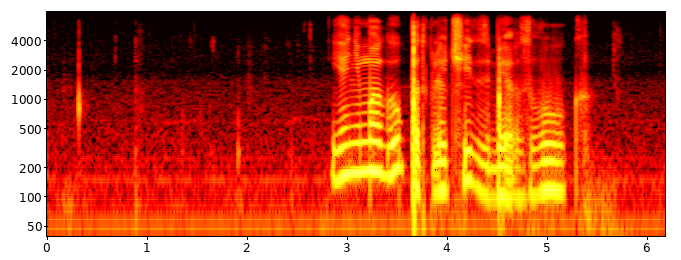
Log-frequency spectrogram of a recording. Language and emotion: Russian, sad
